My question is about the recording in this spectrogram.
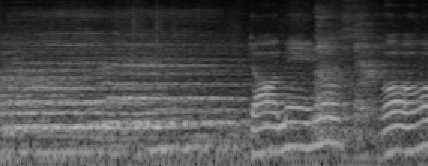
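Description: Latin plainchant sung by a male voice: a long steady reciting note, then a short melodic phrase with the pitch rising and falling about two and a half seconds in.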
